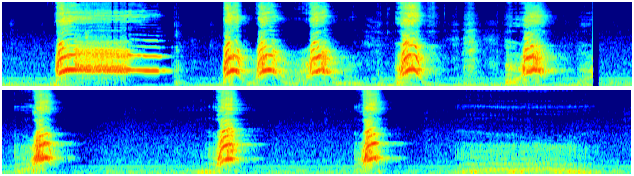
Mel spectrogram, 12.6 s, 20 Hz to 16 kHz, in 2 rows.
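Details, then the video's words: A dog gives a drawn-out opening bark followed by spaced, sharp single barks roughly every second, then a low rumbling sound at the end. "Dogs Barking and Howling - 4K - Dogs Barking Loud"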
